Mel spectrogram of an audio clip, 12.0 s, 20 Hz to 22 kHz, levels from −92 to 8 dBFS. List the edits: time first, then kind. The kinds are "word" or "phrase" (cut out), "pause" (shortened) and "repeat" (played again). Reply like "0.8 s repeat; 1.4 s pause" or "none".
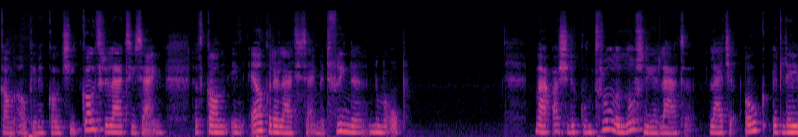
7.9 s pause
